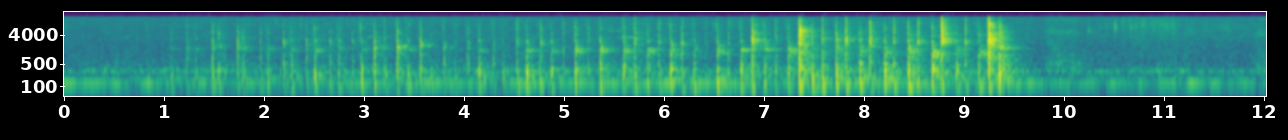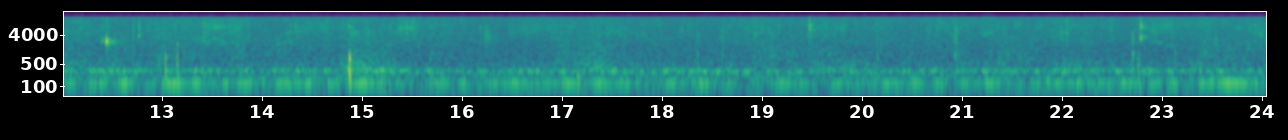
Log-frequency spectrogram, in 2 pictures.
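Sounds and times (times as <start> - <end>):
faint steady hum: 0.0 - 24.0
hands tapping on head: 1.0 - 9.6.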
